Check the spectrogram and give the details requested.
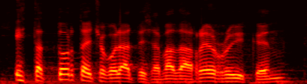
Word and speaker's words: Rehrücken: Y esta torta de chocolate llamada Rührücken, pronuncien la U como la U francesa, Rührücken, es uno de esos lingotes de torta de chocolate que son muy apreciados y es muy rico.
